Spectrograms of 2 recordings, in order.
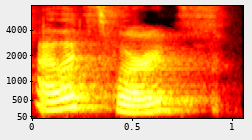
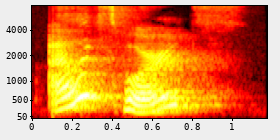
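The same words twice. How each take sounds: First: The voice sounds happy and uplifted. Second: The voice sounds surprised and high-pitched. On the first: "Happy. Uplifting tonality" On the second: "High-pitched. Surprised"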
